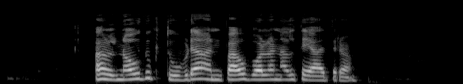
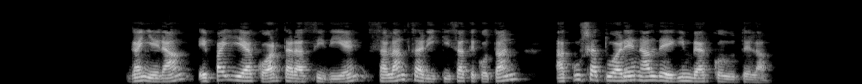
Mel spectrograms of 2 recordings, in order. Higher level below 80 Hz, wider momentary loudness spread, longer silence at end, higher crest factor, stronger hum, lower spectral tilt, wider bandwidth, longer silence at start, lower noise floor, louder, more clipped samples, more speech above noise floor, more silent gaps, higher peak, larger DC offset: second, -80 dBFS vs -68 dBFS; about the same, 9 LU vs 8 LU; first, 1.1 s vs 0.95 s; about the same, 18 dB vs 18 dB; neither; about the same, -5 dB/octave vs -5 dB/octave; first, 11.5 kHz vs 7.8 kHz; second, 0.95 s vs 1.3 s; second, -77 dBFS vs under -90 dBFS; second, -24 LUFS vs -17 LUFS; neither; second, 54 dB vs over 73 dB; neither; second, -8 dBFS vs 0 dBFS; neither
